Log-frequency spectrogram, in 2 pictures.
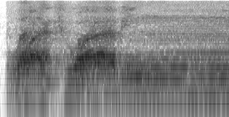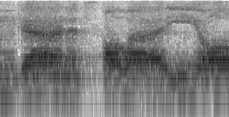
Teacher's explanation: إذن لاحظنا كيف ألف قوارير لما وصلنا حذفناها، ولما وقفنا أثبتناها يعني نطقناها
